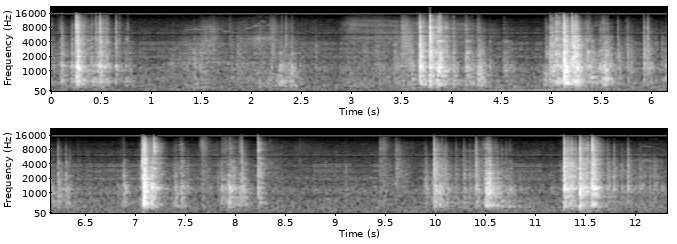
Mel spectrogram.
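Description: Wire cutters snipping the lead wires of a replacement fluorescent light ballast to length: several sharp snips at irregular intervals, a few seconds apart.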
